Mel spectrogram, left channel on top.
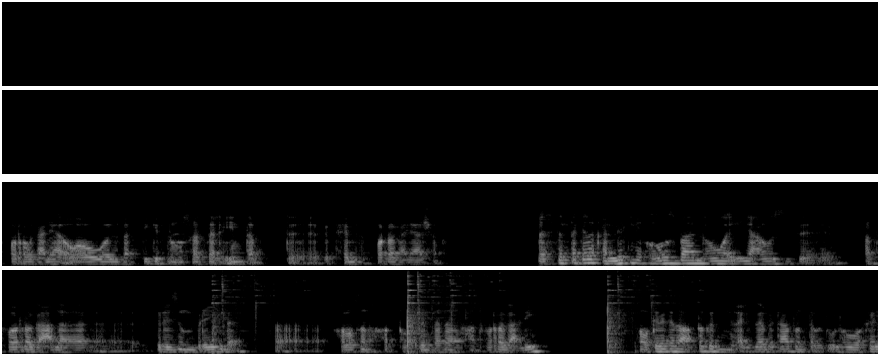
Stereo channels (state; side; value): silent; left; digital silence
